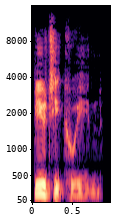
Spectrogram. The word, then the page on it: beauty queen: British English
